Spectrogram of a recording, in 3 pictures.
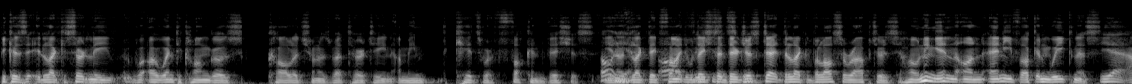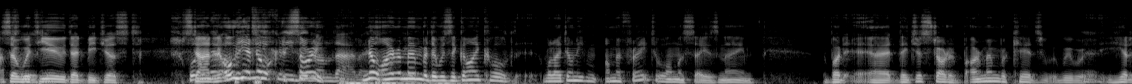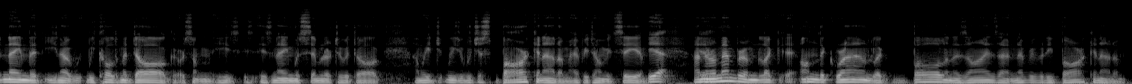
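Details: Adult man speaking in conversation; ordinary conversational speech.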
